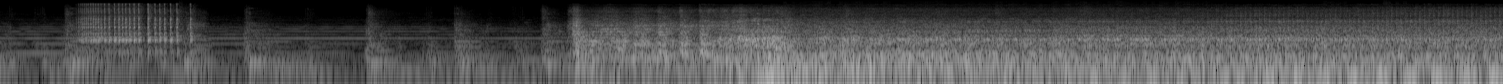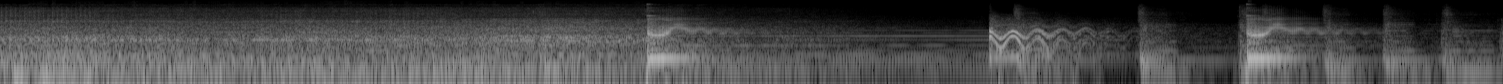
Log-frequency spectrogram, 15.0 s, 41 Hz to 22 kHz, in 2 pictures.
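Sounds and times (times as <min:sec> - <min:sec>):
vehicle engine pulsing rumble: 0:02.9 - 0:11.9.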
